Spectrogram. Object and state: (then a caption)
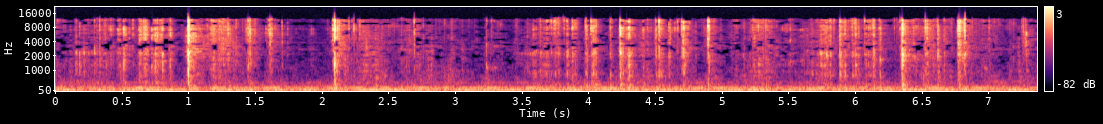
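Bar soap being carved. A metal utility-knife blade scrapes and carves curls off a solid, hand-sized teal bar of soap with a white inner core, held in a hand with long nails. Dry, bright scraping rasps come in irregular strokes, punctuated by a few sharp, crisp snaps, over a steady low hum.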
